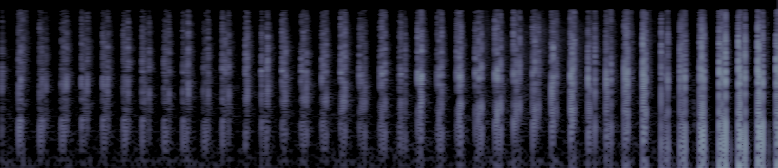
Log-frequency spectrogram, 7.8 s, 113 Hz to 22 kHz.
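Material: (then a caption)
Canvas. A small stretched canvas is tapped in a steady, fast run of about 41 short, dry taps that stop almost instantly, each with a soft low thud and a brighter papery tick. The canvas is tapped up close and far away, and the taps grow louder and fuller toward the end over a faint low hum.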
